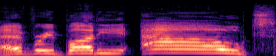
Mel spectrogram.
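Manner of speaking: top-of-the-lungs, no-nonsense, drawn-out bellow. A player in a tabletop game voicing a planned action, bellowing at top of lungs. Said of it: "bellow at the top of my lungs in a no nonsense voice".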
